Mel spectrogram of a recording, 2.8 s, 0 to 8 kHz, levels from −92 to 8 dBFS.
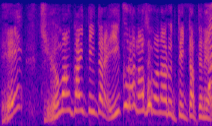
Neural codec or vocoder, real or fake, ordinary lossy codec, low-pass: vocoder, 44.1 kHz, 80 mel bands, Vocos; fake; none; 7.2 kHz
